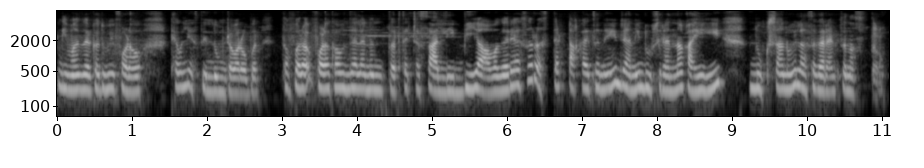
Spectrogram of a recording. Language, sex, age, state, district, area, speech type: Marathi, female, 30-45, Maharashtra, Pune, urban, spontaneous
